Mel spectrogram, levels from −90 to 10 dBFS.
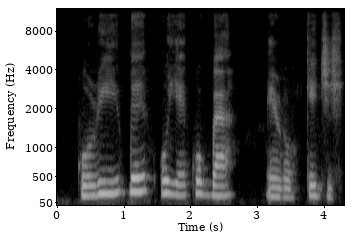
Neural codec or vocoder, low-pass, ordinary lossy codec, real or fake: codec, 24 kHz, 3 kbps, HILCodec; none; none; fake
